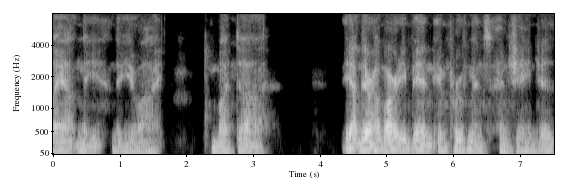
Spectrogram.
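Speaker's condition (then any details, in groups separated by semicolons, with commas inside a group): ALS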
